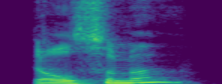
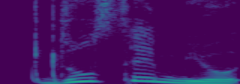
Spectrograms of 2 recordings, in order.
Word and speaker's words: Dulce Mio: Is that Dulcimer? No. Dulce Mio is completely different pronunciation, spelling, and comportment.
